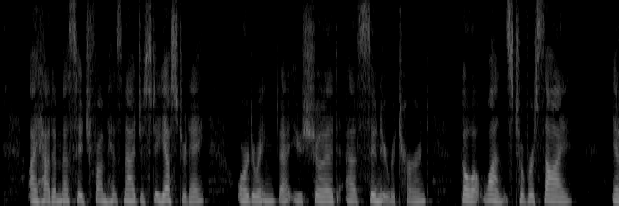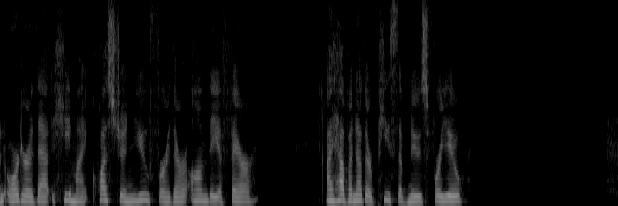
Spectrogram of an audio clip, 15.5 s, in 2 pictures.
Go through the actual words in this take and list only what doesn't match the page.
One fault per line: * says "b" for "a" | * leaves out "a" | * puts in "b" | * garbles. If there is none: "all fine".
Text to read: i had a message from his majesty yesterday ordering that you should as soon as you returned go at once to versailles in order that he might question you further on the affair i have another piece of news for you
* leaves out "as"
